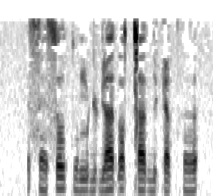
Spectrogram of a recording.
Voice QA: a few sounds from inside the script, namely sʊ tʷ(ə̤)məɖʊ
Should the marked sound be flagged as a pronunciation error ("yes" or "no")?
yes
